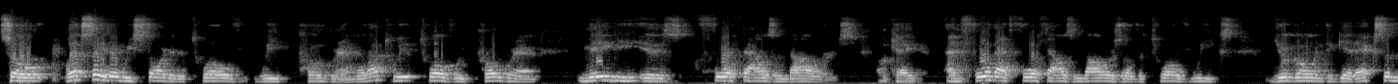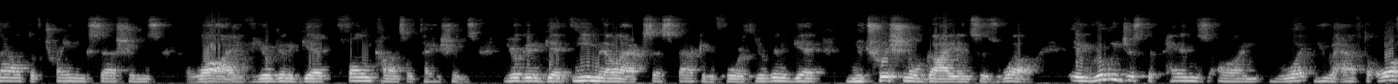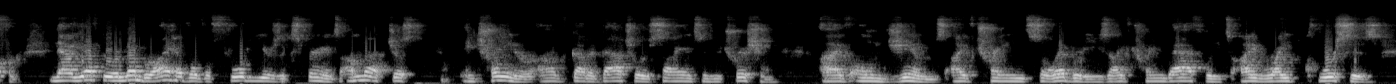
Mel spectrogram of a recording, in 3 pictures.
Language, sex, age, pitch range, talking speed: English, male, 50-69, 135-165 Hz, 145 wpm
